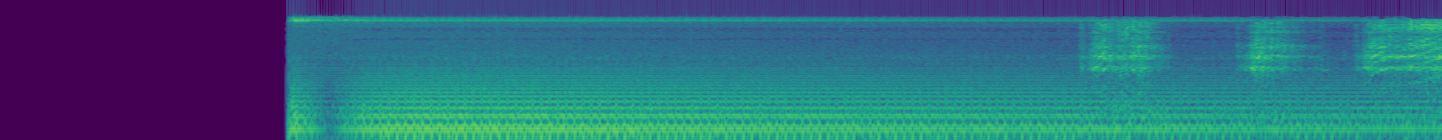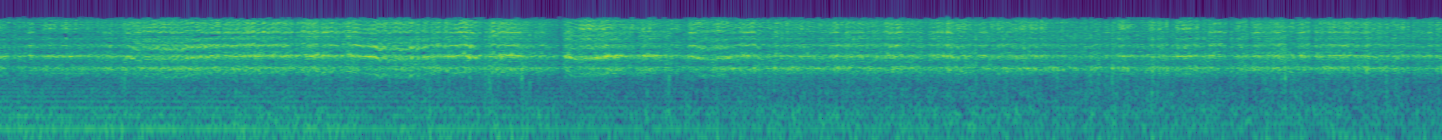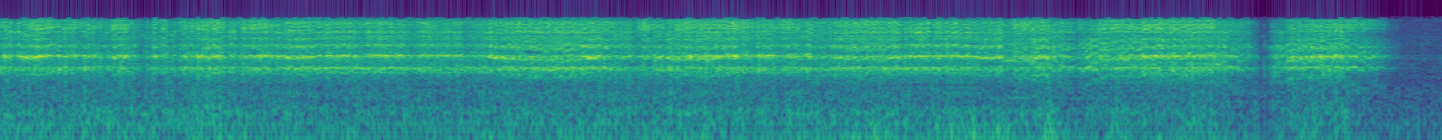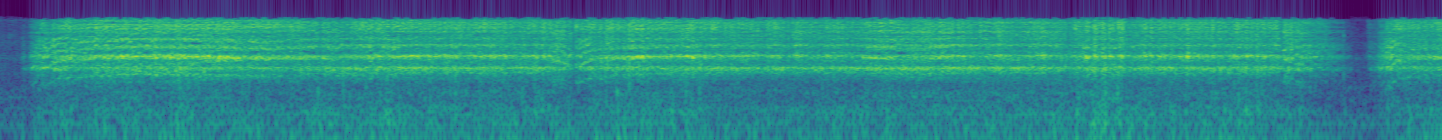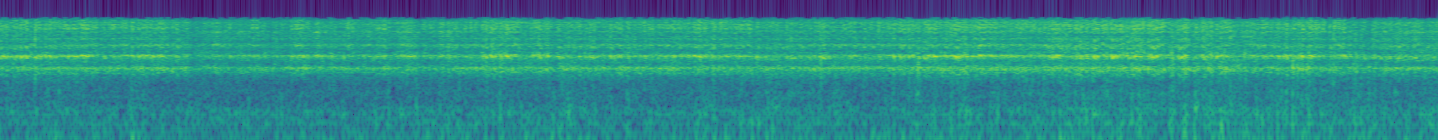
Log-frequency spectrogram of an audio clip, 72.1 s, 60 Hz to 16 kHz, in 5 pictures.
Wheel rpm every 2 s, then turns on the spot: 0, 0, 0, 0, 0, 20, 20, 150, 230, 220, 230, 230, 230, 230, 230, 230, 230, 220, 220, 190, 130, 70, 170, 210, 220, 230, 230, 230, 110, 230, 230, 230, 230, 230, 230, 230.
none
